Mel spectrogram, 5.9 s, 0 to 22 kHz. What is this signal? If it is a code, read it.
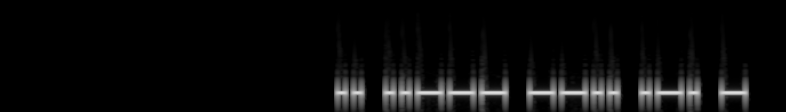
Morse code, heard as a keyed tone, about 20 wpm, 700 Hz. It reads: I2ZRT
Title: DXCC-100 Call Signs - 5 Characters - Repeated 3x - 20wpm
